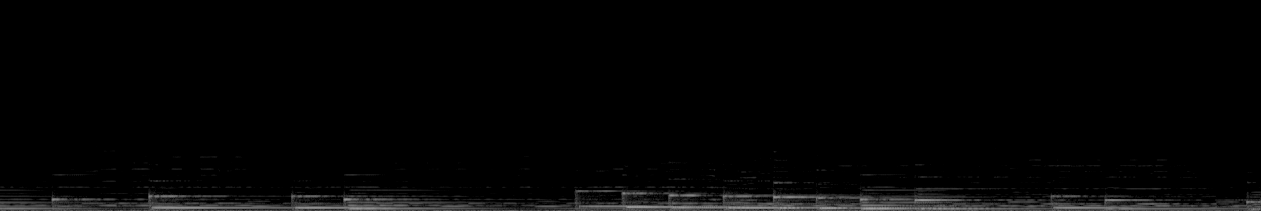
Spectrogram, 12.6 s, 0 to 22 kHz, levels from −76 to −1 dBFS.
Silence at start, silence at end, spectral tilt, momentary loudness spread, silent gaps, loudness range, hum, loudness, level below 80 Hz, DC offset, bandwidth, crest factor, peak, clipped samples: 0 s; 0 s; -7 dB/octave; 15 LU; none; 5 LU; none; -41 LUFS; -56 dBFS; under 0.1%; 8.2 kHz; 16 dB; -26 dBFS; under 0.1%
